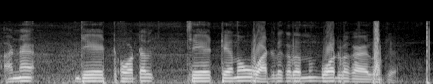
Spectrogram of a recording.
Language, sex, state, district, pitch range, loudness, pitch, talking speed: Gujarati, male, Gujarat, Gandhinagar, 130-150 Hz, -12 LUFS, 150 Hz, 140 wpm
